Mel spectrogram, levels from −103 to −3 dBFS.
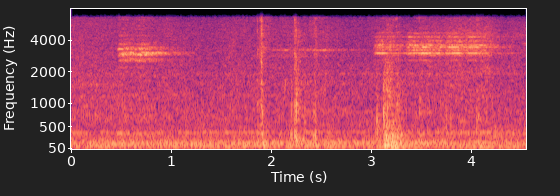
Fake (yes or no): no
